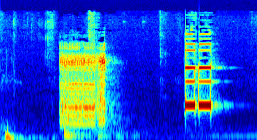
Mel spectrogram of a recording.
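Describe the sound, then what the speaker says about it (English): A short electronic beep pattern: a brief tone burst, a pause, then two quick bright beeps close together, with no talking. "What does that mean, though, that beeping?"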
